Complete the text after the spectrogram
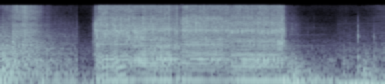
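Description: An electric impact wrench whirs, loosening wheel nuts.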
